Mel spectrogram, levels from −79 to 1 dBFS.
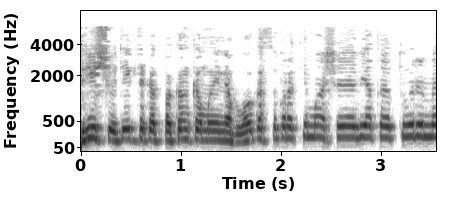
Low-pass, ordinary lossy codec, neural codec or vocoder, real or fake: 7.2 kHz; MP3, 24 kbps; none; real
